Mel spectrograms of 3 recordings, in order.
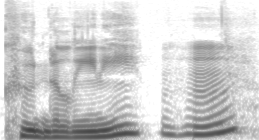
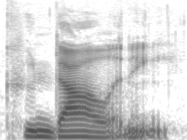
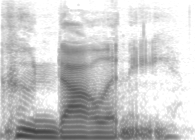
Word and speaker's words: Kundalini: So that's that Kundalini, which that's how I always thought it was called Kundalini, but it's called Kundalini.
